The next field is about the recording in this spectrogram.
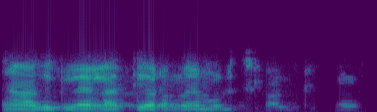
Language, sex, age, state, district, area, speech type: Tamil, male, 18-30, Tamil Nadu, Erode, rural, conversation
